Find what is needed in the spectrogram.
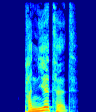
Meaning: inflection of panieren: 1. second-person plural preterite 2. second-person plural subjunctive II
- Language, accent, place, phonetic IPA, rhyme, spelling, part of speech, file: German, Germany, Berlin, [paˈniːɐ̯tət], -iːɐ̯tət, paniertet, verb, De-paniertet.ogg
